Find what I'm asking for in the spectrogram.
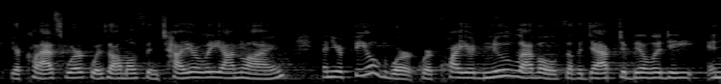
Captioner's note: none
